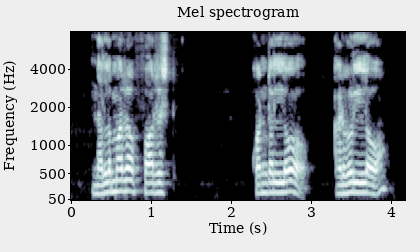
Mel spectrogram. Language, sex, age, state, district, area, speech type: Telugu, male, 60+, Andhra Pradesh, Vizianagaram, rural, spontaneous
